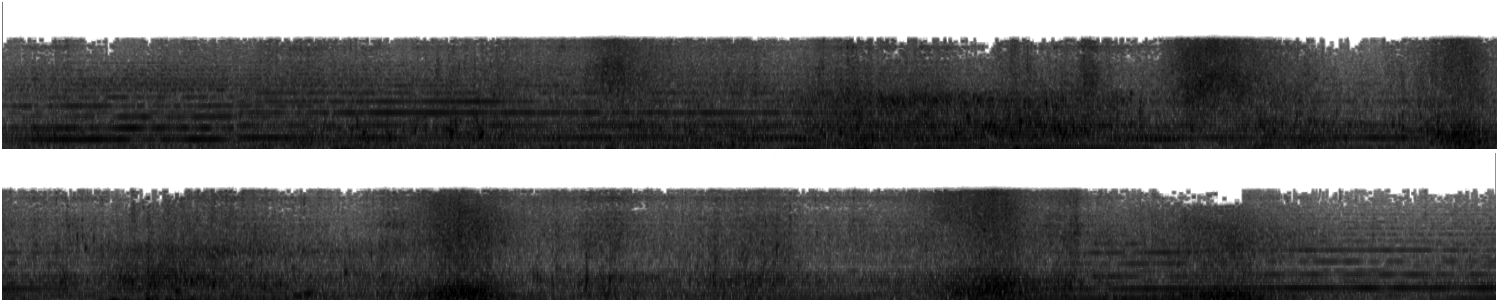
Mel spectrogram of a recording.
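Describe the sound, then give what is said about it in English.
A steady low engine drone from a boat on the open ocean hums throughout, while rushing bursts of waves and spray surge past every few seconds, loud, with no voices. “Out here in the open ocean, there is nowhere for the baitfish to hide.”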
